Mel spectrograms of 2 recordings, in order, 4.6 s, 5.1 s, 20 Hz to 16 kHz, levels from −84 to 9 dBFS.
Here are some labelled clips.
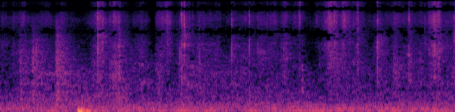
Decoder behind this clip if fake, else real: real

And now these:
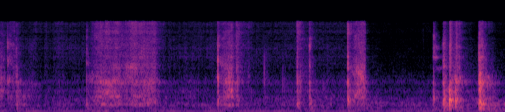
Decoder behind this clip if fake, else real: fake, codec, HILCodec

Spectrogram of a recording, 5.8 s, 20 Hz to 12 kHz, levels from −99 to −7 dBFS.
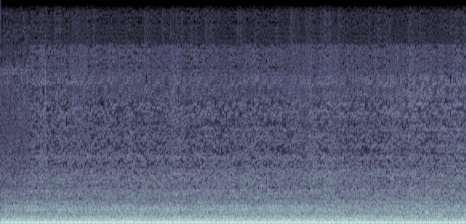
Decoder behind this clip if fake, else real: real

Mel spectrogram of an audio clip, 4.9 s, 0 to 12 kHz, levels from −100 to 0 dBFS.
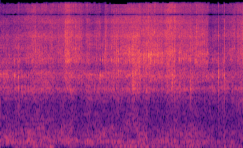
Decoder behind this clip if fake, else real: fake, codec, SNAC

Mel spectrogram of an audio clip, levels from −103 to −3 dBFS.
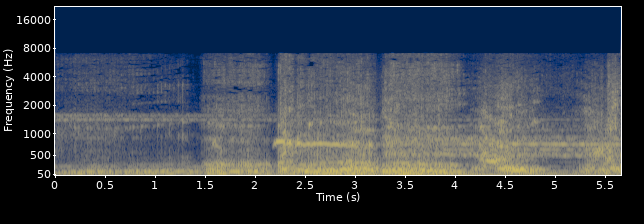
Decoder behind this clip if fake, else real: real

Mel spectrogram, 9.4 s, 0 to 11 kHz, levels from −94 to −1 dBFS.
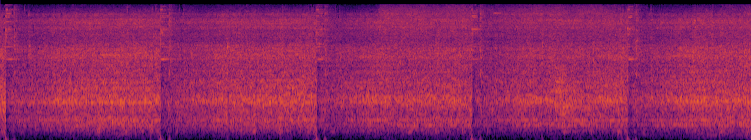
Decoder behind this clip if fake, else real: real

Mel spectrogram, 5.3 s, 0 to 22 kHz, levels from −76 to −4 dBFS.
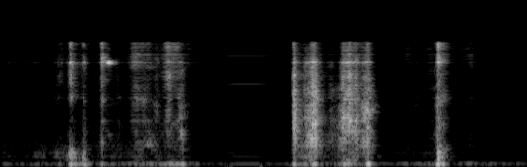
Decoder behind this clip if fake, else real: fake, vocoder, HiFi-GAN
